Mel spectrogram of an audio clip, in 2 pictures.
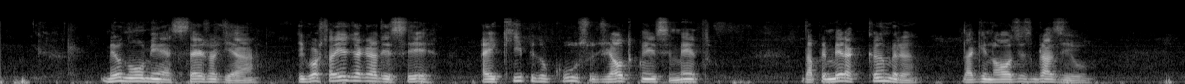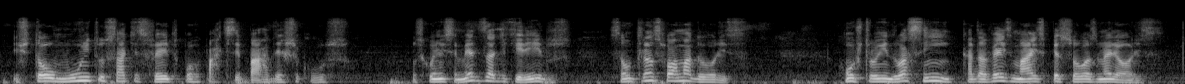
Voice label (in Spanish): portugues testimonios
